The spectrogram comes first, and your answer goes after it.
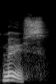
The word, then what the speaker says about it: Mous: I believe is called mousse MOUs mousse I'd say mousse and our mouse has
